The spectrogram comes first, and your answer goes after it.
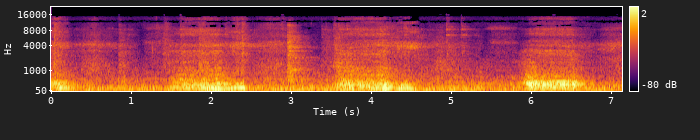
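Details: Lilac AKC English Bulldog from Miami, heard indoors with low, rough snoring and snorting breaths in irregular bursts about every two seconds, each lasting around a second, in a quiet small room.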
